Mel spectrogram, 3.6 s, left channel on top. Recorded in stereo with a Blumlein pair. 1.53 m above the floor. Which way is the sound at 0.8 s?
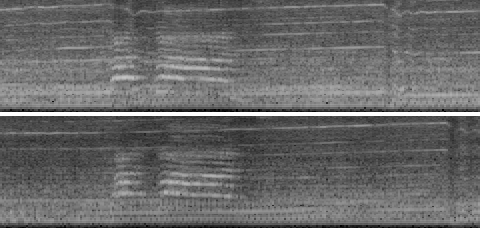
40° left.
